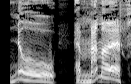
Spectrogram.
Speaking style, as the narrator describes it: Tormund bellowed

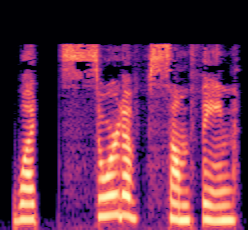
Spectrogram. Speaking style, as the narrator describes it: Pipsqueak asked, her voice higher than normal

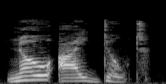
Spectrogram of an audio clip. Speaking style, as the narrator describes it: snarled

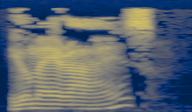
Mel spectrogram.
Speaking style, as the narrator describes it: Morghese said in a rich, warm voice that held Elaine's assurance of obedience 100 times over

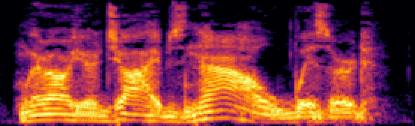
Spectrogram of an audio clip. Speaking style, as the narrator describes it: Kravos snarled

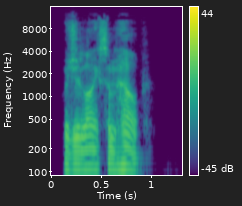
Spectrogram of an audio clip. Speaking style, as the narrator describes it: he asked

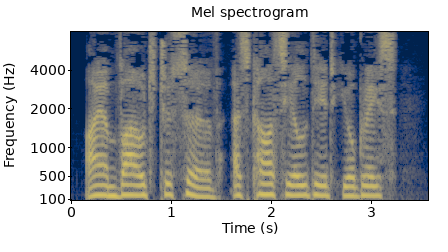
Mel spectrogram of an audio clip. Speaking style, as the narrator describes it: he said in his even voice

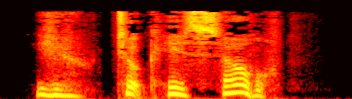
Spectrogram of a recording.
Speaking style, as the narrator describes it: Emma said, her voice wavering

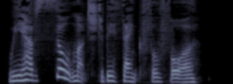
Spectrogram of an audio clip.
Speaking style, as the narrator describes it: she said suddenly in a mournful, marveling tone

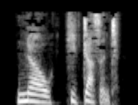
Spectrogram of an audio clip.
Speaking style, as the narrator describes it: Mal said fiercely

